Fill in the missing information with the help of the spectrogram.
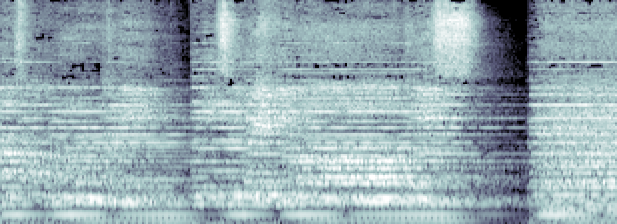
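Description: Background music with choir-like voices holding long notes, breaking off briefly about five seconds in.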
